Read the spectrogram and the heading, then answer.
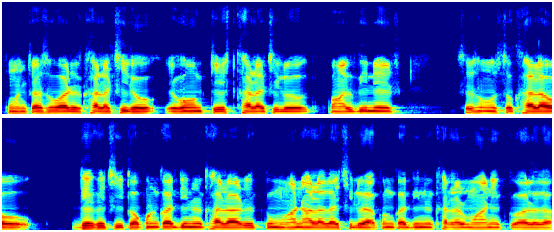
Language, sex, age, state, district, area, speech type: Bengali, male, 30-45, West Bengal, Howrah, urban, spontaneous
